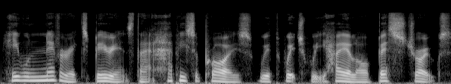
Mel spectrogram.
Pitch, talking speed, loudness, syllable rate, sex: 145 Hz, 185 wpm, -17 LUFS, 5.1 syllables/s, male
